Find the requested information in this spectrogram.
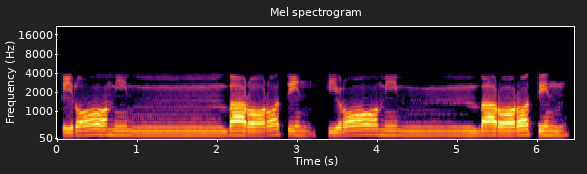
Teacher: তানবিনকে মিমের দ্বারাই পরিবর্তন করে একালিপ পরিমাণ গণনা করে পড়তে হবে · যে মিম উচ্চারণ করছে এই উচ্চারণটা একালি পরিমাণ গুণনা করতে হবে, একালি পরিমাণ গুণনা করতে হবে।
